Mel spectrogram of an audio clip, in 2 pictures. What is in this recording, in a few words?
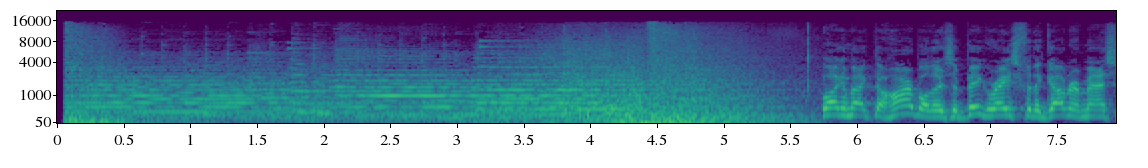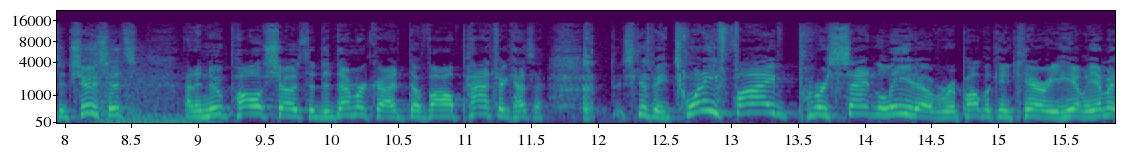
burp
